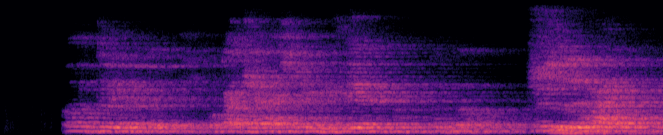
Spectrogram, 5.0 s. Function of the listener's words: listening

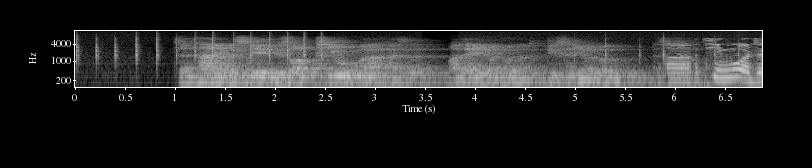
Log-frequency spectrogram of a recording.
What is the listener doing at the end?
taking over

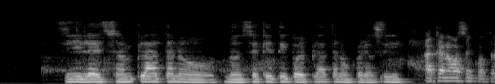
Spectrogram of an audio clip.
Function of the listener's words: taking over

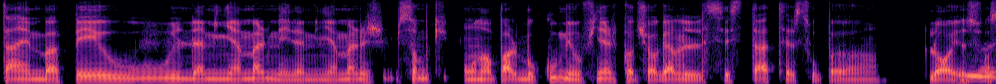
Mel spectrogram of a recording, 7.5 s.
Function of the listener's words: taking over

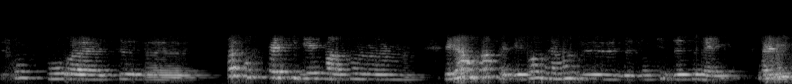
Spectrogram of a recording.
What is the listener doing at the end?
taking over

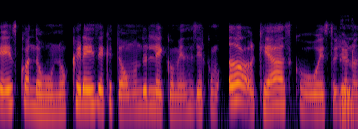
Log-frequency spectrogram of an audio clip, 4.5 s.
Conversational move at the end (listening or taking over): listening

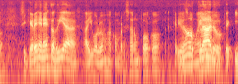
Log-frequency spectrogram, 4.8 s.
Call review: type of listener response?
listening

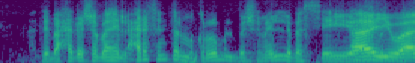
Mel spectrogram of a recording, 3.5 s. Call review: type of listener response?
taking over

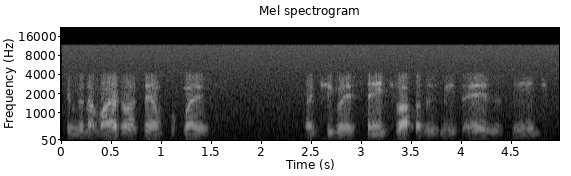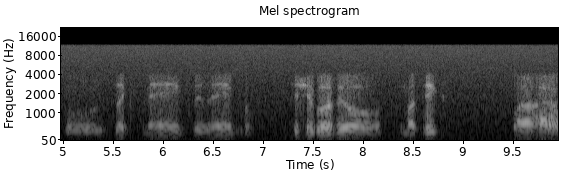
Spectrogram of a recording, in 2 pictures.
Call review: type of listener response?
taking over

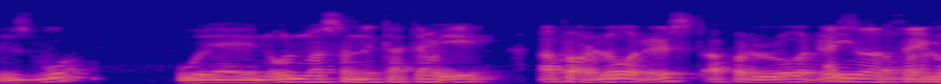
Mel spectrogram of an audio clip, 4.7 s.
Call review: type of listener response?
taking over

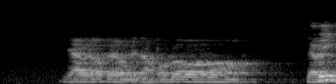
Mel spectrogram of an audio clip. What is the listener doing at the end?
taking over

